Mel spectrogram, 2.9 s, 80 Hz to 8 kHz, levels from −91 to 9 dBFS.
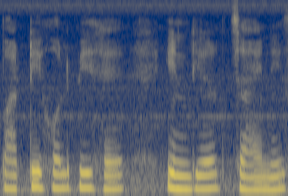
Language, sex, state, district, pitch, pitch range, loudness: Hindi, female, Odisha, Sambalpur, 205 Hz, 200-220 Hz, -17 LUFS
